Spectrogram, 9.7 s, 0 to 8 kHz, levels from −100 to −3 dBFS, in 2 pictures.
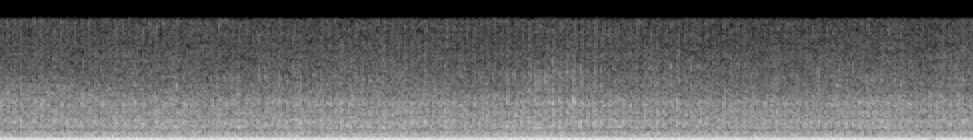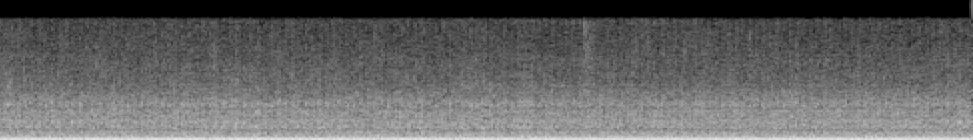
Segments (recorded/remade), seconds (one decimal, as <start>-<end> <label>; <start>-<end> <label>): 0.0-7.5 remade; 7.5-9.7 recorded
